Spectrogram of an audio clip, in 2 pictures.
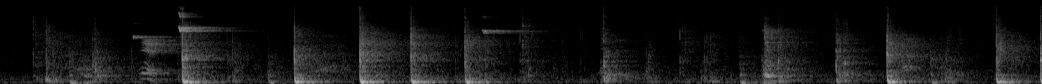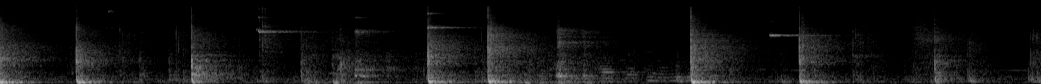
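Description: Basketballs bounce on a hardwood floor in a large echoing gym.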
